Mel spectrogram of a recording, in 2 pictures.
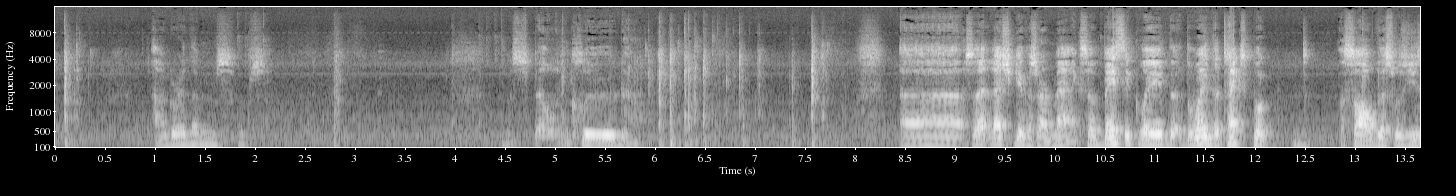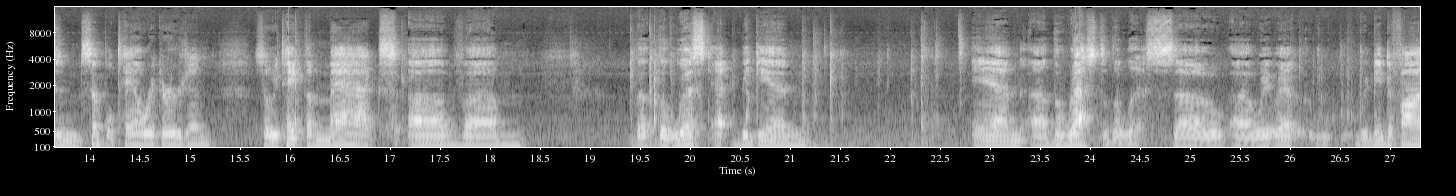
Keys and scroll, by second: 0.2 ctrl+s, 5.8-7.1 typing, 7.7 ctrl+s, 13.2 typing, 14.9 typing, 16.2 typing, 17.2 typing, 19.3-22.8 typing, 26.2-27.3 typing.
